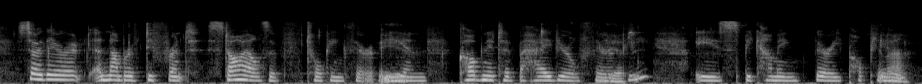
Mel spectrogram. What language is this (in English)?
English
